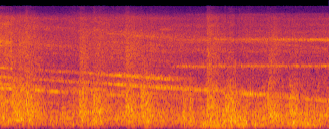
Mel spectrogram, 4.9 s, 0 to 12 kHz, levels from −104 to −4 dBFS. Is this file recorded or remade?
recorded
